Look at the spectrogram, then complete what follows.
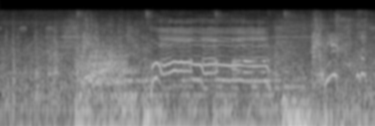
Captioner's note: roars; giggles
